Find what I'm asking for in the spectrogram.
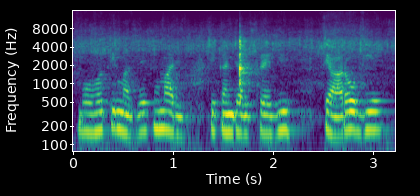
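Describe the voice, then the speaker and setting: A woman talks through her cooking in a low, even voice that rarely rises or falls. Her pace is unhurried and friendly, and she nudges the viewer along with little prompts between steps. Loud frying and stirring noise from the pan fills the phone recording. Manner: calm, unhurried explaining with friendly "chalein ji" prompts. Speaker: cooking channel host. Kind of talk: step-by-step cooking instruction. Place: home kitchen, at the stove.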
